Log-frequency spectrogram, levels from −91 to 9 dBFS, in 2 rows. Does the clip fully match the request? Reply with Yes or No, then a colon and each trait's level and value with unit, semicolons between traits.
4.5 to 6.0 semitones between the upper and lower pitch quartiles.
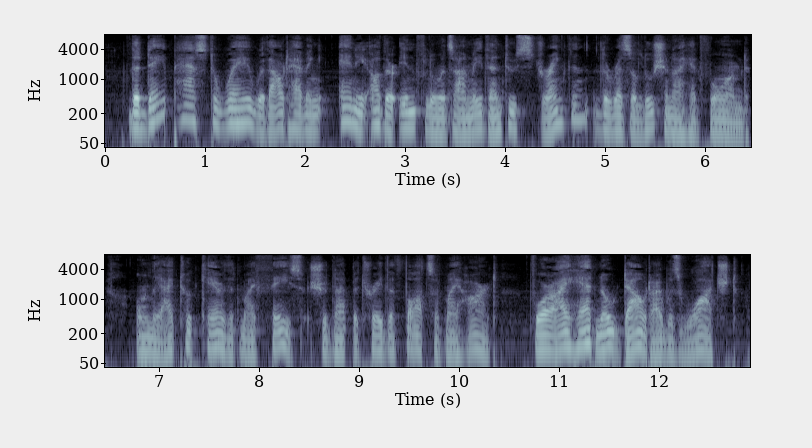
Yes: average, 5.1 semitones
